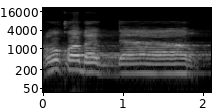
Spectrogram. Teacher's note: وقف کریں گے تو را کا زیر سکون سے بدل جائے گا، تو را کو پر پڑھیں گے اور مد عارض وقفی ہوگا، تو اس طرح سے پڑھیں گے۔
